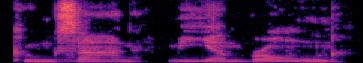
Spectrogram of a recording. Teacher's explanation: The words miembro and ang are blended by the speaker. · instead of stopping at bro, they go right to ong for the ang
